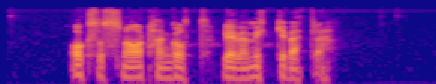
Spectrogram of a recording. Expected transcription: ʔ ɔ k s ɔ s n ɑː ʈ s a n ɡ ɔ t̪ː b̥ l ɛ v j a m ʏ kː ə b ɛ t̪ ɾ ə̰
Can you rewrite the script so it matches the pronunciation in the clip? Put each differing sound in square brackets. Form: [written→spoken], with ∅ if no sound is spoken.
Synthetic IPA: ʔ ɔ k s ɔ s n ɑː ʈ [s→h] a n ɡ ɔ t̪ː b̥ l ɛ v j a m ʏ kː ə b ɛ t̪ ɾ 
